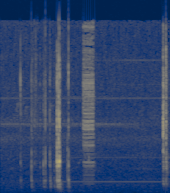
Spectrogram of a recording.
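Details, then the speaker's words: Chrysler Crossfire, key off, power fed by hand: sharp relay clicks and a brief buzz as the electronic modules wake up; afterwards it starts from the key and shifts out of park. "you heard something wake up there. So my test light, my little test light from ground, we have power here now."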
